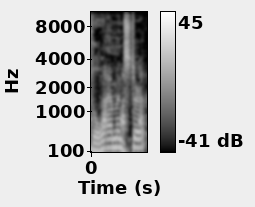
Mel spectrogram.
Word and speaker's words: Leominster: It is Leominster, Fitchburg, and Leominster.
